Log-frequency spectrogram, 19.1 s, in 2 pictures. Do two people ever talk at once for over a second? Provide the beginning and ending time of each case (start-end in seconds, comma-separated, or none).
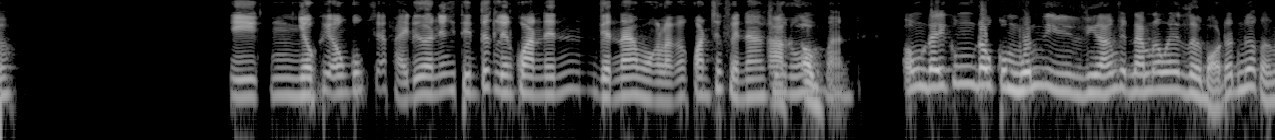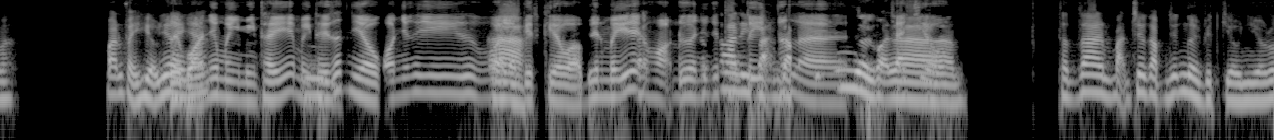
14.3-16.7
